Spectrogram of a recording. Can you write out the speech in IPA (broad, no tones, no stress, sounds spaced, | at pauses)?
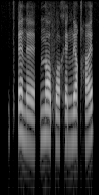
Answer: t͡sʼ ɛ n ɛ | n ɒ f ɔ x ɛ ŋ͡m e qʰ ɛ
